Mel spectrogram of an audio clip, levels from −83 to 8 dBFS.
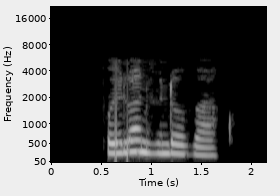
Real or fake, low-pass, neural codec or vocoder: real; 5.4 kHz; none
